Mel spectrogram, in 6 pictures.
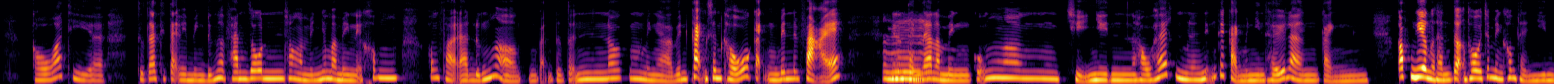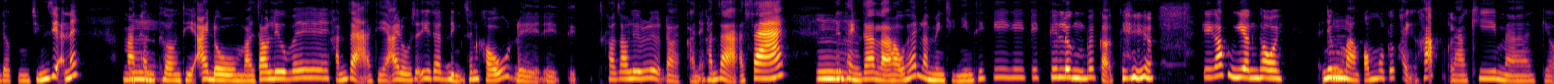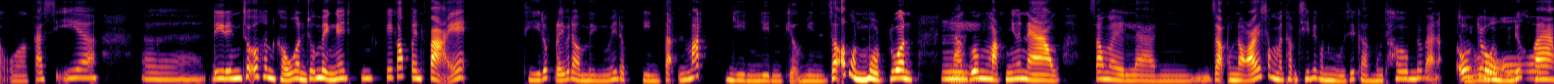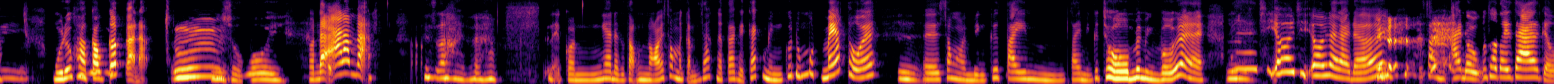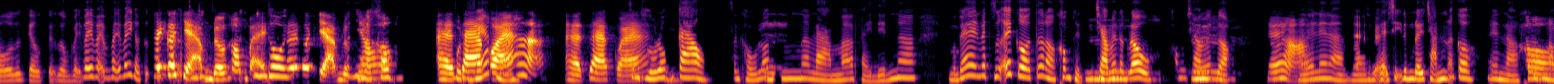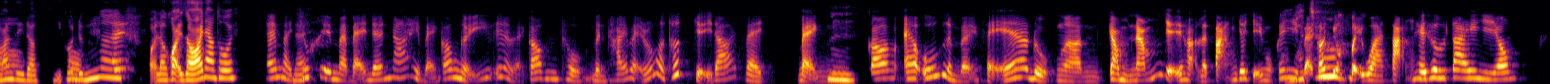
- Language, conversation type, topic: Vietnamese, podcast, Bạn đã từng gặp thần tượng của mình chưa, và lúc đó bạn cảm thấy thế nào?
- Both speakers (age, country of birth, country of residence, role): 30-34, Vietnam, Vietnam, guest; 30-34, Vietnam, Vietnam, host
- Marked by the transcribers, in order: in English: "fanzone"; tapping; in English: "idol"; in English: "idol"; laughing while speaking: "cái, a"; other background noise; laughing while speaking: "Thế xong rồi là"; chuckle; in English: "idol"; laugh; other noise; laughing while speaking: "vệ sĩ"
